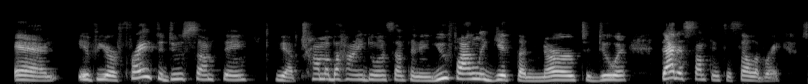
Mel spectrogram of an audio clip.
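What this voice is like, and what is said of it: Excited, enthusiastic voice. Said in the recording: “the excitement in my voice”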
